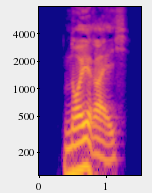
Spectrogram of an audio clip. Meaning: nouveau riche, new-rich
- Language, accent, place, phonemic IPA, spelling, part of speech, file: German, Germany, Berlin, /ˈnɔɪ̯ʁaɪ̯ç/, neureich, adjective, De-neureich.ogg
